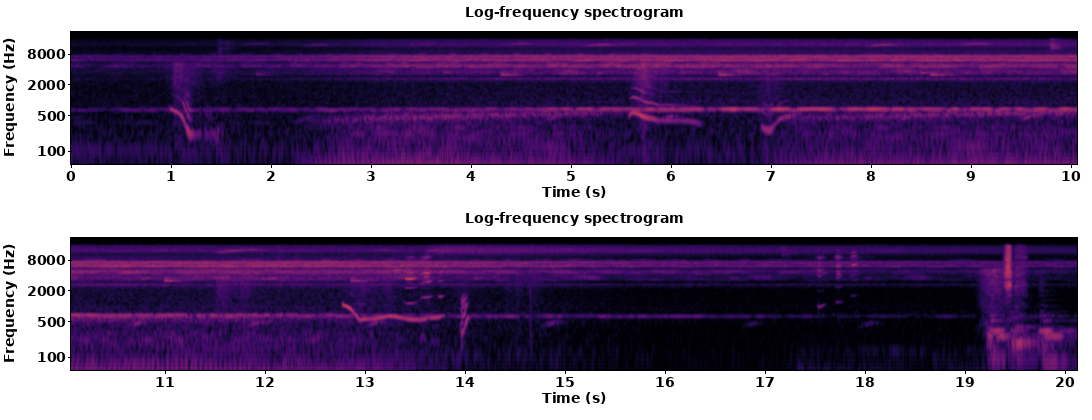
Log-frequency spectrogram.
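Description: Soft, sparse film-score music built on a long held tone and a low swell that builds about two seconds in and fades away after about fifteen seconds. It is dotted with a few short squeaks that glide in pitch, from the cartoon fox character.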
